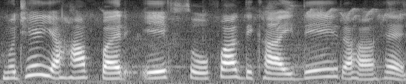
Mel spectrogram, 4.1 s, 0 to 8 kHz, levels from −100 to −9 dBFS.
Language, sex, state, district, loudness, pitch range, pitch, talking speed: Hindi, female, Madhya Pradesh, Katni, -16 LUFS, 195-255 Hz, 215 Hz, 135 wpm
